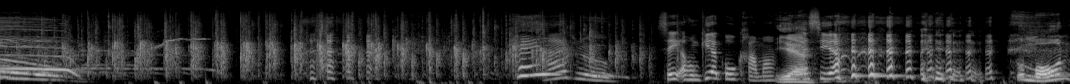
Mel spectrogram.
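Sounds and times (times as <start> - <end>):
small audience clapping and cheering to welcome a guest: 0.0 - 6.9
laughter: 3.0 - 4.0, 8.3 - 10.1
speech: 3.1 - 3.7, 5.2 - 10.7.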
